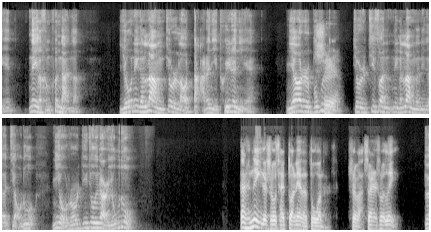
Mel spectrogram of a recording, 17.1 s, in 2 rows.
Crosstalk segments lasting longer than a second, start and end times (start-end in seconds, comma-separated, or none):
none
